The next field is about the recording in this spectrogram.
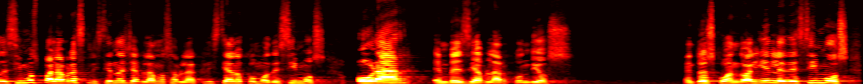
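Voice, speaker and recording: Preacher, male, high voice, conversational sermon full of rhetorical questions, long reverb. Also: fairly bright tone. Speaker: pastor.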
